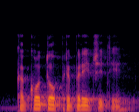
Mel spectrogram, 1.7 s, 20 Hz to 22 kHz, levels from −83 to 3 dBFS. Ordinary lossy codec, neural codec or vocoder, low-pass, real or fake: none; codec, 16 kHz, 8 kbps, FunCodec, trained on LibriTTS, 25 frames a second; 7.2 kHz; fake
